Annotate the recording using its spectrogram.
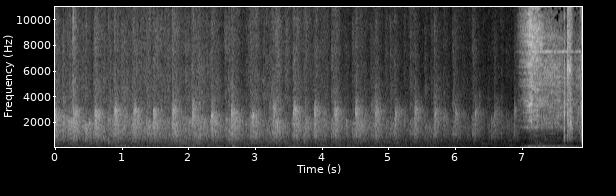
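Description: People clap along in a quick, steady rhythm.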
